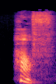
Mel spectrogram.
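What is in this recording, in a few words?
"huff", English, uk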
